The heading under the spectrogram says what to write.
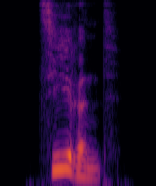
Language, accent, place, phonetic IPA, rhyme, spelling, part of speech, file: German, Germany, Berlin, [ˈt͡siːʁənt], -iːʁənt, zierend, verb, De-zierend.ogg
- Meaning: present participle of zieren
